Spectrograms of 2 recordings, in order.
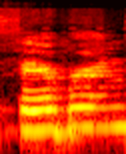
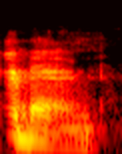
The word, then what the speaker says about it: Fairbairn: You guys know the Texans kicker, Kaimi Fairburns? Yeah, Kaimi Jaime Fairburns. Fairbairn.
